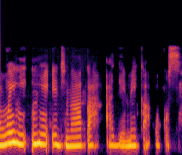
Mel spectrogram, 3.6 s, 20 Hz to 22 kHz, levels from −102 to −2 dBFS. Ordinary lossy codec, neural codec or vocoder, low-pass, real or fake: none; codec, 24 kHz, 3.1 kbps, DualCodec; 7.2 kHz; fake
